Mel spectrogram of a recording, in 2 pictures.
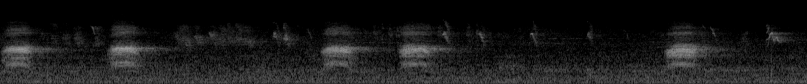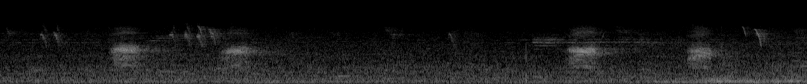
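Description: Outdoor birds calling: about nine short, harsh calls at irregular intervals, with fainter high chirps between them.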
